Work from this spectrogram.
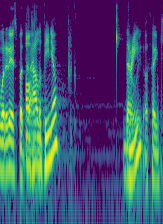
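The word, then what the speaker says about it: jalapeño: So I would use the English pronunciation a lot of the time, and I just always thought that for jalapeno it was jalapeno, right?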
